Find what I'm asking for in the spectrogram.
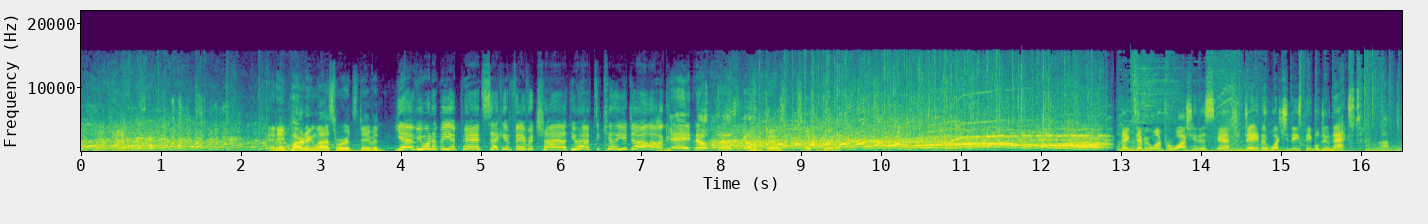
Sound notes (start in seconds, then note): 9.8 cheering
